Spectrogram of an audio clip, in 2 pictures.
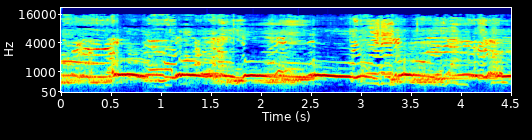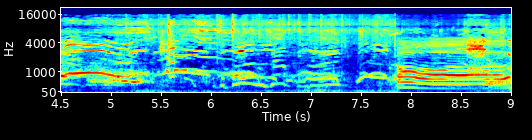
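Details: A litter of 10 Bluetick Beagle cross puppies howls together in overlapping, wavering, high-pitched voices near Kingston, Ontario, Canada.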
